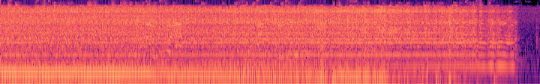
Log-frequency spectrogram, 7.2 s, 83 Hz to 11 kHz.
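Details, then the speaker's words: 1928 Chevy truck on first start after setting timing; steady low drone with a faint whirring on top, then fades and dies; crew unsure, suspecting the generator making the noise. "What's that noise? Could be the generator making... Yeah. Yeah. I'm not liking this."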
